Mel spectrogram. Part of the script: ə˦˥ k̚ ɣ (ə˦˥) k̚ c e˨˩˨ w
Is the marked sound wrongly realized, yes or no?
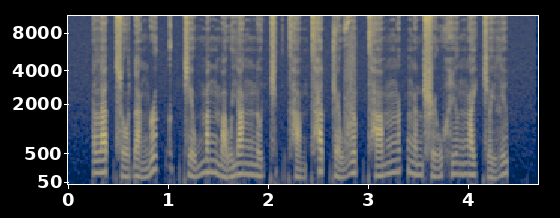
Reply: no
